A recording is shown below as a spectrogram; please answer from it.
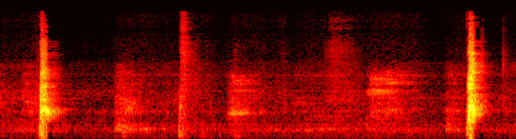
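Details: Pet dog Sophie responding to footage of herself as a puppy, letting out a loud bark, then short soft woofs and whines over several seconds, ending in another sharp, powerful bark.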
